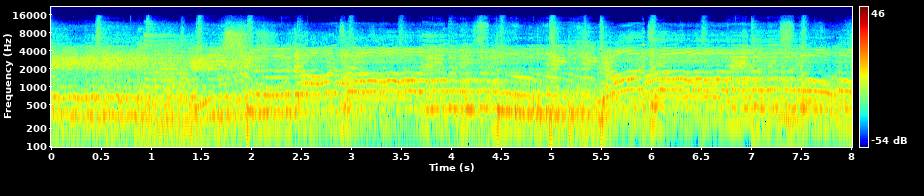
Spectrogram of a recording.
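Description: Choir singing a Malayalam Christian worship song, long wavering sung notes over a steady percussion beat.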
